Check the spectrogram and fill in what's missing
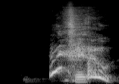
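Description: A single sharp human sneeze breaks out close by during a podcast conversation about comics, preceded by a faint intake of breath and then a full, explosive burst lasting about half a second.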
